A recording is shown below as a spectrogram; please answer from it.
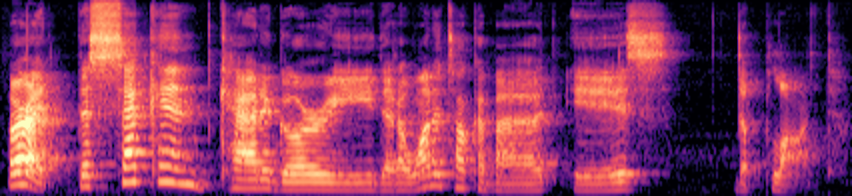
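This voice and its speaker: A man's voice: on the high side, expressive, measured pace, bright, forceful tone, reverberant. A man from the Philippines with a Filipino accent, giving a casual spoken movie review with lots of fillers and self-corrections. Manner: rambling, many fillers, laughs at own slips.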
